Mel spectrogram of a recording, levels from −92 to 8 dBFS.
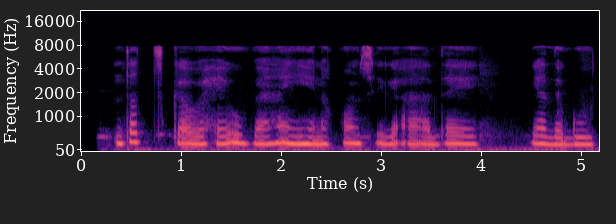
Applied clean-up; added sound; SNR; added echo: none; none; none; none.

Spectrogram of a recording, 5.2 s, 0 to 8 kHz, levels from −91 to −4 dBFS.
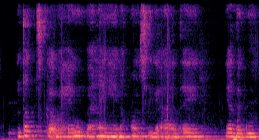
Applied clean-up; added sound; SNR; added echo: none; Liquid; 8 dB; reverberation time 0.6 s.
